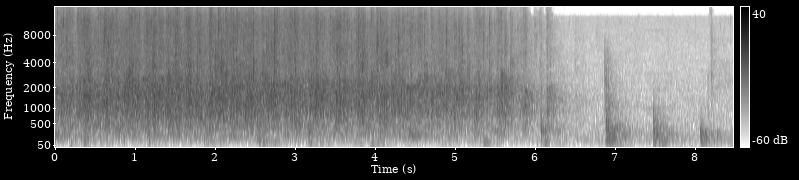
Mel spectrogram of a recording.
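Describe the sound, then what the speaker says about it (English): Audience applause welcomes a speaker at a live fall planning event for the new academic year: dense, steady clapping for about six seconds, then fading out, followed by a few scattered knocks. "let's give her a big round of applause and a welcome."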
